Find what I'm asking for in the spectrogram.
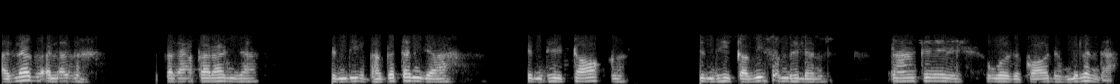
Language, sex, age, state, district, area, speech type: Sindhi, male, 60+, Delhi, South Delhi, urban, conversation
